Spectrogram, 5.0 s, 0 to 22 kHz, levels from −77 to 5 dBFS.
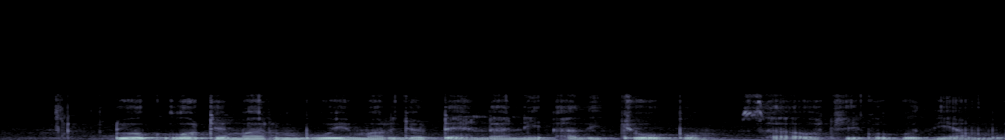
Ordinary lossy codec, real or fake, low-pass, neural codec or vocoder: none; real; 7.2 kHz; none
